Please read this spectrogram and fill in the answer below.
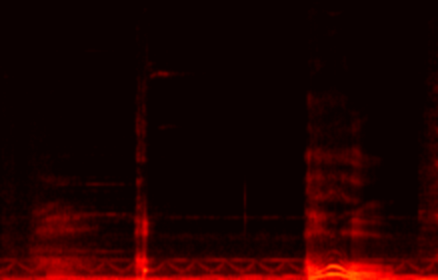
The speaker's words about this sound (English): However, the bullet goes right past the both of you through the front door to your apartment, and then you hear an alarm going off in your aunt's house.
